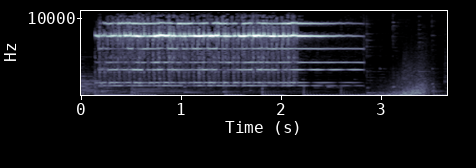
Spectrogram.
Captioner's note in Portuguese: telefone tocando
